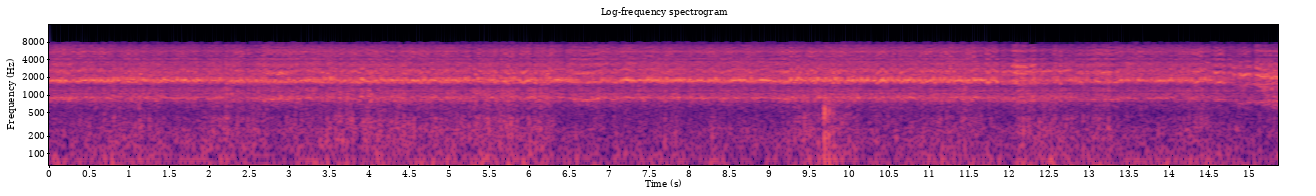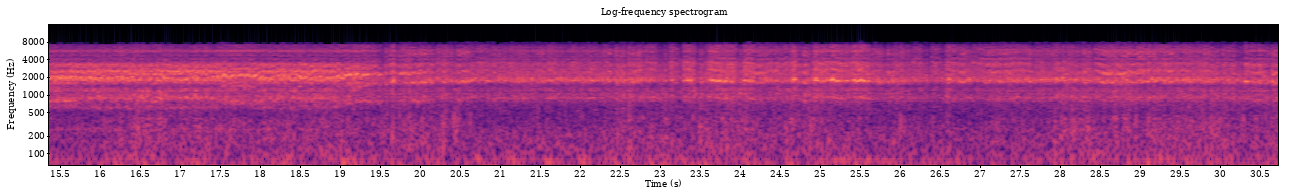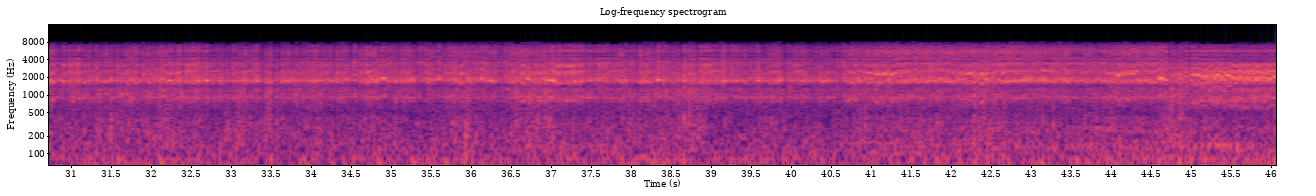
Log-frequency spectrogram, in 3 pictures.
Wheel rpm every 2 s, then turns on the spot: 230, 230, 230, 230, 230, 230, 220, 210, 190, 200, 230, 230, 230, 230, 220, 230, 230, 230, 230, 230, 230, 230, 210.
none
